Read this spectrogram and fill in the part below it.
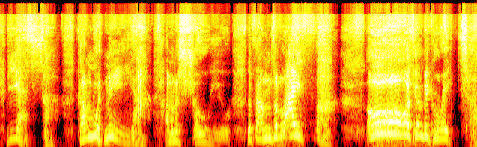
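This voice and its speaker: Someone uses a put-on character voice at a fairly slow pace, with long, frequent pauses. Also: man, high pitch for a man. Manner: cheery, preacher-like.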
